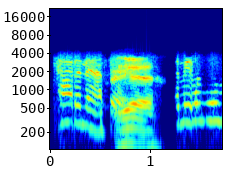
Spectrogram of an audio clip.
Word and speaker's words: Tahdooahnippah: That's Comanche Boy George Tahdooahnippah. See, it's easier than what it looks like, Tahdooahnippah.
